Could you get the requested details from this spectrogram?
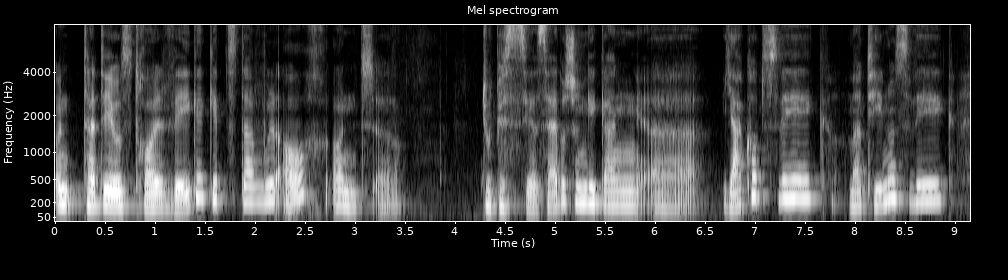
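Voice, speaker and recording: A woman speaks very slowly at a medium pitch, with a dark, mellow tone and ordinary pitch variation. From Herrenberg, Swabia (southwest Germany). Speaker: former journalist. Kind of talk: casual interview. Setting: coworking space.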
